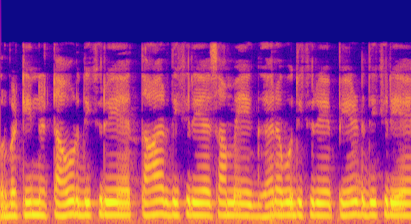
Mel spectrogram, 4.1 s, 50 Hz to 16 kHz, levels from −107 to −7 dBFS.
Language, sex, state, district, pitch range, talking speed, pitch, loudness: Marwari, female, Rajasthan, Nagaur, 195-200 Hz, 320 wpm, 200 Hz, -13 LUFS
